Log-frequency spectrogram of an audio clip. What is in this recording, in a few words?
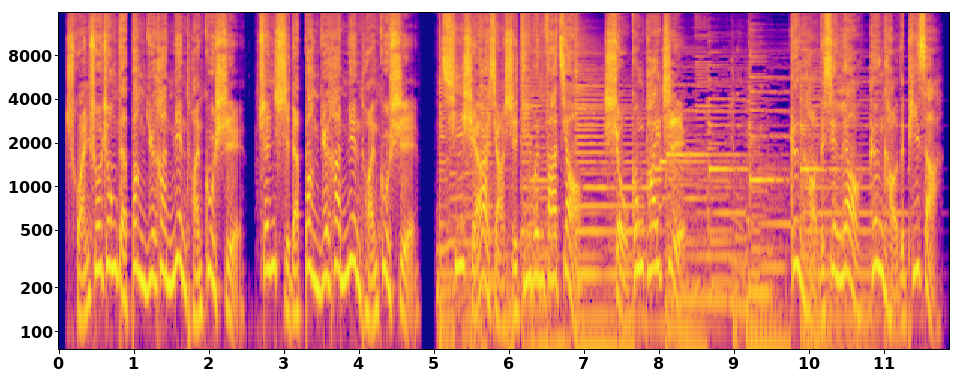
Mandarin (CHINA ACCENT) - Proper, Friendly, Announcer; Papa John's CHINA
